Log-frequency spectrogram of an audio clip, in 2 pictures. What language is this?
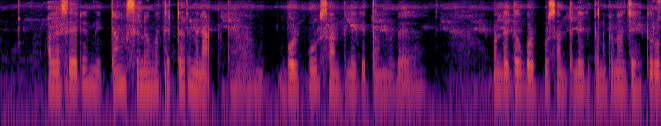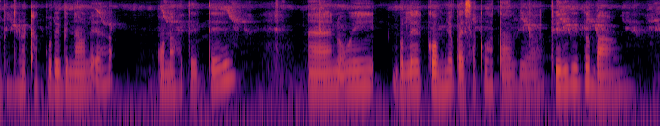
Santali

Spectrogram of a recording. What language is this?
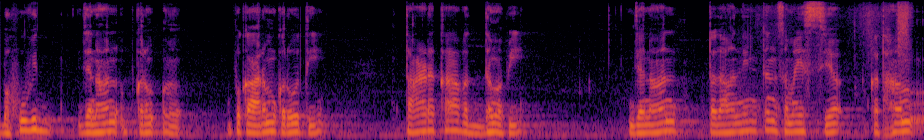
Sanskrit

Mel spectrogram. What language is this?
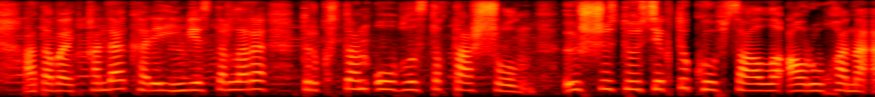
Kazakh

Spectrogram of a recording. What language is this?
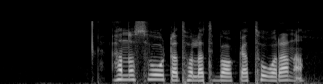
Swedish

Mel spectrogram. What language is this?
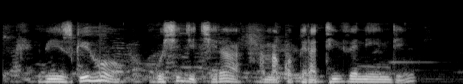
Kinyarwanda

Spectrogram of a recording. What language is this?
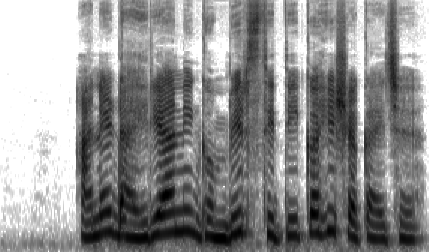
Gujarati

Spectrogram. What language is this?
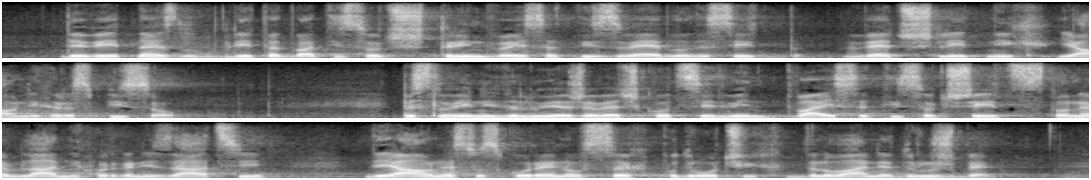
Slovenian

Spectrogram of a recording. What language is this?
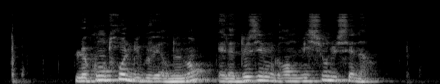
French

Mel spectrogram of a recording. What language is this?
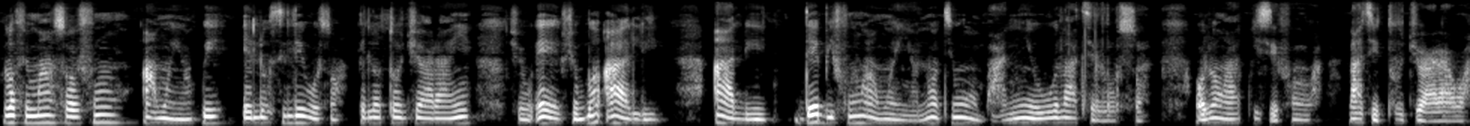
Yoruba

